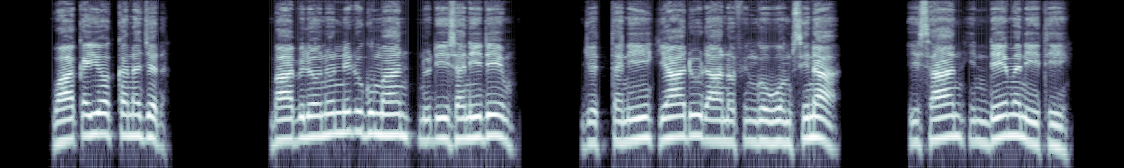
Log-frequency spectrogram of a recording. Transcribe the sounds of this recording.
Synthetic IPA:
waːkʼɐjːɔɐkːɐnɐd͡ʒɛᶑɐ̥ | baːbɪlo̞ːnɔnːɪᶑʊɡʊmaːnːʊᶑiːs̬ɐniːd̪e̞ːmʊ̥ | d͡ʒɛt̪ːɐniːjaːd̪uːᶑaːnɔfɪŋɡɔwːɔmsɪnaː | ʔɪsaːnhɪnd̪e̞ːmɐniːt̪iː

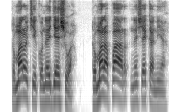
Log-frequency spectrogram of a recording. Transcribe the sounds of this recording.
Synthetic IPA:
tɔmaɾɔt͡ʃɪkonɛd͡ʒɛʃʊa̰ | tɔmaɾaparnɛʃɛkanɪja

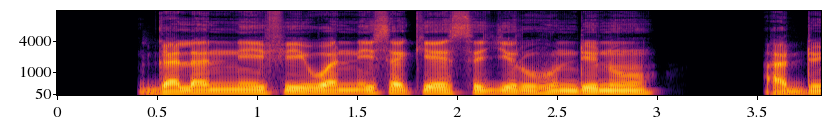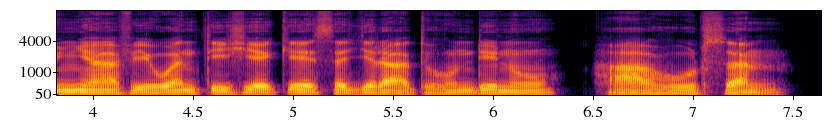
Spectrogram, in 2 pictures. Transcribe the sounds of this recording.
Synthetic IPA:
ɡɐlɐnːiːfɪwɐnːɪɪsɐke̞ːsːɐd͡ʒɪɾʊhʊnd̪ɪnuː | ʔɐ̰d̪ːʊɲːaːfɪwɐnt̪ɪɪʃ̬eːke̞ːsːɐd͡ʒɪɾaːt̪ʊhʊnd̪ɪnuː | haːhuːɾsɐn

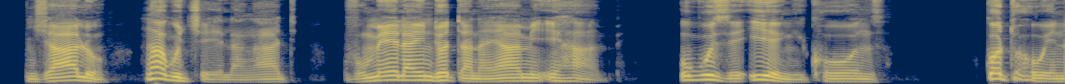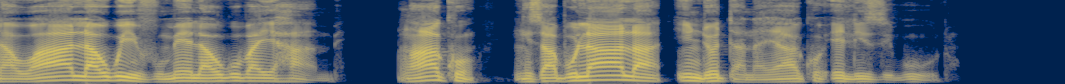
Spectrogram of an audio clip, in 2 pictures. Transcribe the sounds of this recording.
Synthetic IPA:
nd͡ʒʱalɔ | ŋaɣud̥ʒ̥ʱɛlaŋaːtʰi̥ | vumɛlaindʱɔd̥ʱanajamiʔihambʱɛ | uɣuzɛʔijɛŋikʰɔːnd͡zʱa | ɣɔd̥ʱwawɛnawalauɣujivumɛlauɣuβajɛhambʱɛ | ŋakʰɔ | ŋizaβulalaindʱɔd̥ʱanajakʰɔʔeliziβuːlɔ

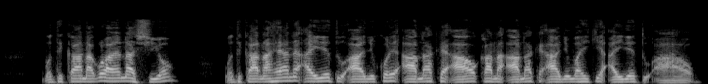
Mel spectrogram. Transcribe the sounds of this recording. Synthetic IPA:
motikanaɣoɾanɛnaɕiɔ | mot̬ikanaɦɛanɛʔaiɾetuʔaɲukoɾeʔanakɛʔaɔkana̰ʔanakɛʔaɲumahikiɛa̰ʔaiɾetṵʔa̰ɔ

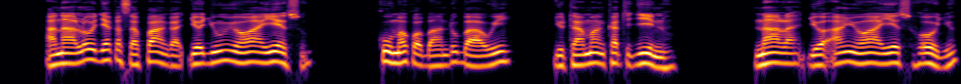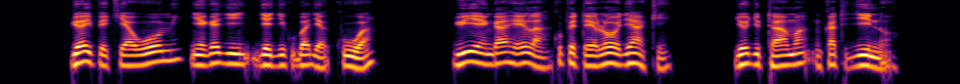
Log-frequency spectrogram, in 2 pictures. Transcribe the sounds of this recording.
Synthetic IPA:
a̰nalɔɟakasapaŋɡaɟɔɟuɲ̩jɔwajɛsu | kuhumakwabandubawi | ɟutamaŋ̩katiɟinu | nalaɟɔʔa̰ɲ̩jɔajɛsuɦɔɟu | ɟwaipɛkiawɔmijɛɡaɟiɟɛɟikubaɟakuwa | ɟwiːjɛŋɡahɛlakupɛtɛlɔɟaki | ɟɔɟutamaŋ̩katiɟinɔ̰

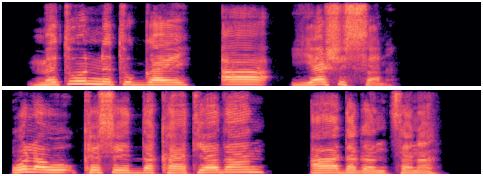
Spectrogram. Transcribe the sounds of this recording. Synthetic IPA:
mɛt̪uːnːɛt̪ʊɡːɐj | aː | jɐʃɪsːɐnɐ | ʔɔlɐwkɛse̞ːd̪ːɐkaːt̪ɪjaːd̪ɐn | aːd̪ɐɡɐnt͡sːɐnɐ

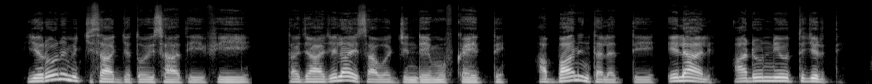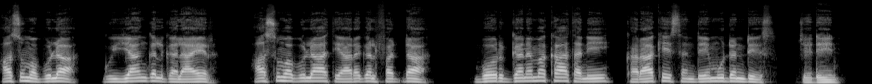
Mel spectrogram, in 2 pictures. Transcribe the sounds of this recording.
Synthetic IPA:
jɛɾo̞ːnɐmɪt͡ʃːɪsaːɐd͡ʒːɛt̪oːɪsaːt̪iːfɪ | t̪ɐd͡ʒaːd͡ʒɪlaːɪsaːwɐd͡ʒːɪnd̪e̞ːmuːfkɐʔɛt̪ːɪ | ʔɐbːaːnɪnt̪ɐlɐt̪ːiːɪlaːlɛ | ʔɐd̪uːnːiʊt̪ːɪd͡ʒɪɾt̪ɪ̥ | ɐsʊmɐbʊlaː | ɡʊjːaːŋɡɐlɡɐlaːɛɾɐ̥ | ʔɐsʊmɐbʊlaːt̪ɪjaːɾɐɡɐlfɐᶑːaː | boːɾɡɐnɐmɐkaːt̪ɐniːkɐɾaːke̞ːsːɐnd̪e̞ːmuːd̪ɐnd̪e̞ːsɐ̥ | d͡ʒɛd̪e̞ːn

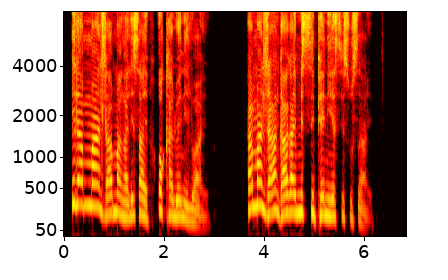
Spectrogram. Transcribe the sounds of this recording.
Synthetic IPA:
ilamand͡ɮʱaːmaŋalisajɔɔkʰalwenilwa̰ːjɔ | amand͡ɮʱaːŋaɣaemisipʰenijesisusa̰ːjɔ

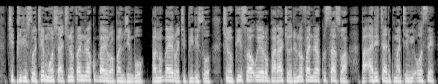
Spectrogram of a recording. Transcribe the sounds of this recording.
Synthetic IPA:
t͡ʃipiɾiso̞t͡ʃe̞m̤o̞ʂat͡ʃino̞fanirakuɓairwapanʐimbo̞pano̞ɓairwat͡ʃipiriːso̞ | t͡ʃino̞piswauje̞ɾo̞paɾat͡ʃo̞rino̞fanirakusaswapaːɾitaɾikumatiʋio̞ːse̞

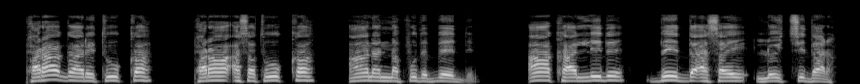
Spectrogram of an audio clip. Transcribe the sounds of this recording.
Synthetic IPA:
pʰɐɾaːɡaːɾɛt̪uːkːɐ | pʰɐɾaːʔɐsɐt̪uːkːɐ | ʔaːnɐnːɐpːʊd̪ɛbe̞ːd̪ːɪ̰n | ʔaːkaːlːiːd̪ɛ | be̞ːd̪ːɐɐsɐjlɔjt͡sːɪd̪ɐɾɐ

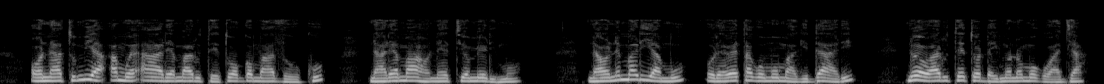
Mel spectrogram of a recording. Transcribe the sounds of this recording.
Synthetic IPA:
ɔnaːtumiaʔamwɛʔaːɾeamaːɾutetwɔɡɔmaðoːku | naːɾeamaːhɔnɛtiɔmeɾimo | naɔnemaɾiamu | oɾeawɛtaɣomomaɣidaɾi | nojɔwaɾuteːtwɔdaimɔnɔmoɣwad͡ʑa

